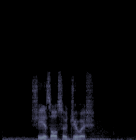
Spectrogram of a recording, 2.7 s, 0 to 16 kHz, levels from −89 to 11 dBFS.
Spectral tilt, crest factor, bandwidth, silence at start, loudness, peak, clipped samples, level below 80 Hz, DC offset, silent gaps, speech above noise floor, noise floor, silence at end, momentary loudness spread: -4 dB/octave; 18 dB; 8 kHz; 0.05 s; -43 LUFS; -28 dBFS; under 0.1%; -68 dBFS; under 0.1%; none; 29 dB; -72 dBFS; 0.55 s; 24 LU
